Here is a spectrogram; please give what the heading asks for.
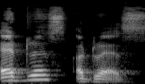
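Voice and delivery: address said slowly with its stress shifted.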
